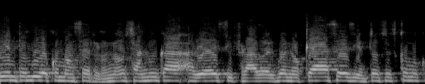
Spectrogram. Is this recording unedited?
yes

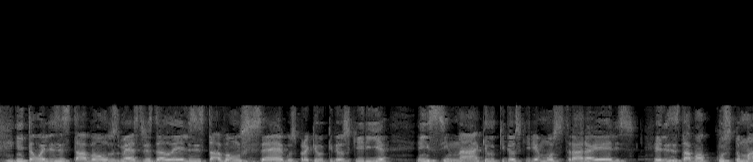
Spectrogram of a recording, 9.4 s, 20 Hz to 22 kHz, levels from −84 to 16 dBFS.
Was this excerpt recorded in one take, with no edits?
no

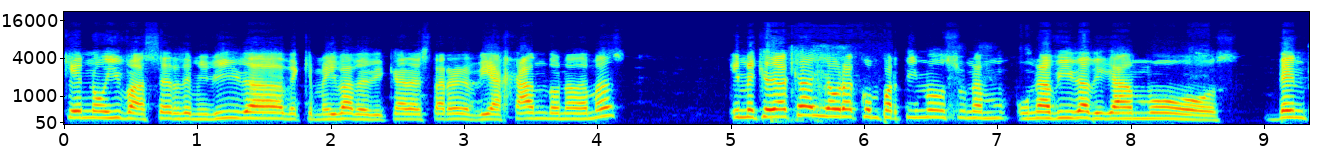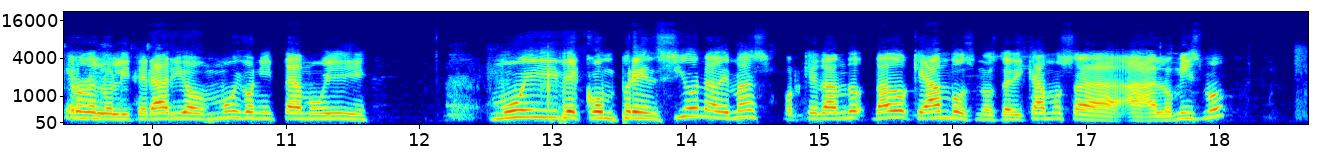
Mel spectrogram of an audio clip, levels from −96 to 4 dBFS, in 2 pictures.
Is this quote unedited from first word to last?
yes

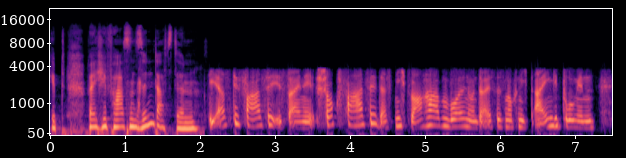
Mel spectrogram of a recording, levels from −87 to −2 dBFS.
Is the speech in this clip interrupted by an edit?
yes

